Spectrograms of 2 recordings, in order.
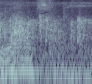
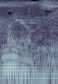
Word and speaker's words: Laos: a map it's pronounced wolves not Leos some people like to say Leos but um those people are so wrong hello boys and girls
